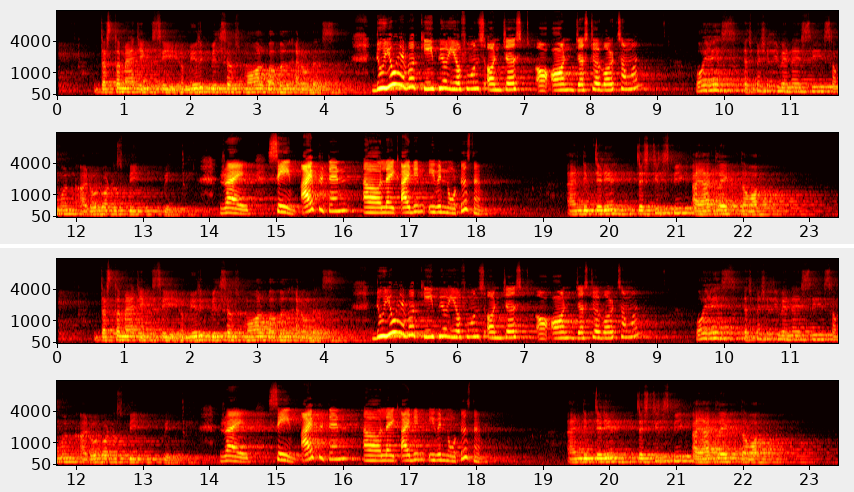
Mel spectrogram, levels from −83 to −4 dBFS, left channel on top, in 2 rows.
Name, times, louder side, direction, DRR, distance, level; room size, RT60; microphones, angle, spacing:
voice 1, 0.5-4.1 9.6-13.0 13.3-13.5 19.4-22.2, equal, 10° left, 1 dB, 2.3 m, -32 dB
voice 2, 4.4-8.8 13.9-18.2, left 4 dB, 25° left, 16 dB, 0.4 m, -26 dB
28.0 x 11.5 x 9.5 m, 2.4 s
head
